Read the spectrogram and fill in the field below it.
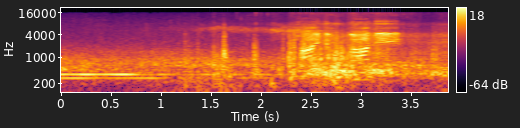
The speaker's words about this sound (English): We are now in Trieste and the Vora wind is welcoming us and it's cold.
